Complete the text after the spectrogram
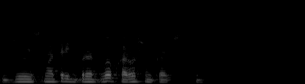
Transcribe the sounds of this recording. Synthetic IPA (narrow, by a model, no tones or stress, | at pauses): dʐuɪsmɐt̪ɾʲetʲbɾat̪̚d̪vafxɐɾo̞ʂəmkat͡ɕɪ̥st̪vʲɪ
